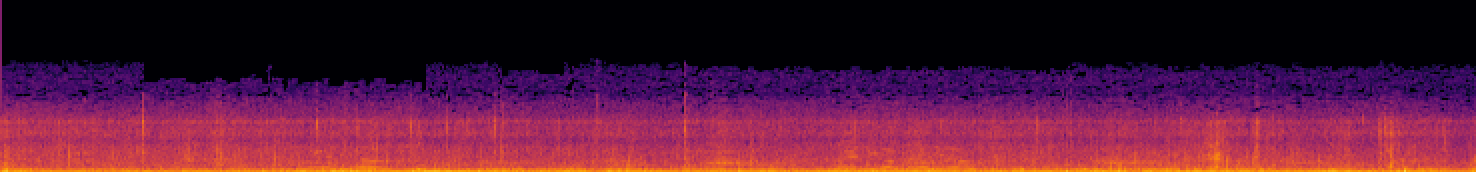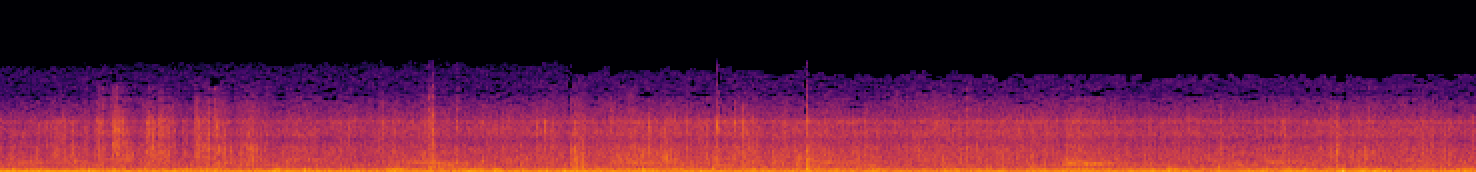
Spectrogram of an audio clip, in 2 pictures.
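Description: Bicycle tyres crunch and rattle over a dirt track.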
